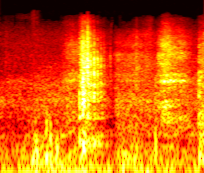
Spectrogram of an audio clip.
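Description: Low rumble of wind buffeting the microphone, with a brief knock about a second in.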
